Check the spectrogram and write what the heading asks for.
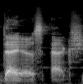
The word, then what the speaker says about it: Deus Ex: Was it Deus Ex, did you say? Yeah, it was Deus Ex, sorry. No, I believe it's pronounced Deus Ex, you fucking pleb.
